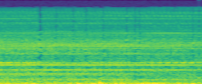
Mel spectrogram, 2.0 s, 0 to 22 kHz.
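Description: Electric 550-size radio-controlled helicopter in flight, its motor and rotors giving a faint, steady whine over a low rumble.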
